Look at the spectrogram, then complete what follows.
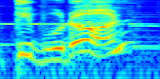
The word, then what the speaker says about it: tiburón: palabras agudas Como por ejemplo japonés japonés o tiburón tiburón Ay qué miedo me dan Bueno ya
